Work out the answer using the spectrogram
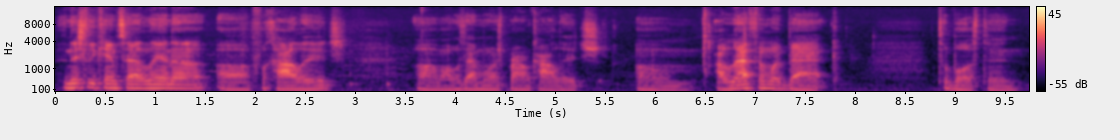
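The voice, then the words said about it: Boston accent. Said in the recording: “You can hear the Boston accent though.”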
